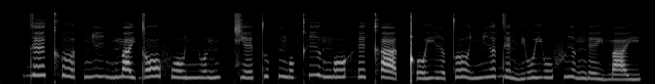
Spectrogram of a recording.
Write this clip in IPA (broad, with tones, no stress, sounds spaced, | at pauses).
d ɛː˧˥ kʰ ɤː˧˩ t̚ ɲ iː˧˩ ŋ m a˧˩ j d ɔː˧ f oː˩ ɲ u˩ ə̯ ŋ i˧˩ k̚ t͡ɕ eː˩˧ t̪ u˧˥ k̚ ŋ o˩˧ kʰ i˥˨ ə̯ ŋ oː˧ h e˧˥ kʰ aː˧˩ t̚ kʰ o˩˧ j i˩ ə̯ t̪ ɤː˥˨ ɲ i˧˥ ə̯ d e˧˩ n j u˧ j u˧˥ f i˥˨ ə̯ ŋ eː˧˩ j m a˩ j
